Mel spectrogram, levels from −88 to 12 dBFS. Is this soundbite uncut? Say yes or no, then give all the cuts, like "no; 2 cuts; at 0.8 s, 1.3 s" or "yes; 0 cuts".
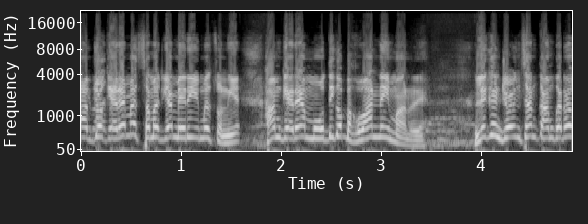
yes; 0 cuts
